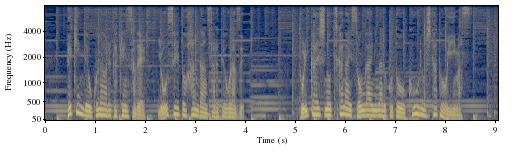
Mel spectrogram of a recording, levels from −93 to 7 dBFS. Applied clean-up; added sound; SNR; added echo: none; none; none; none.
